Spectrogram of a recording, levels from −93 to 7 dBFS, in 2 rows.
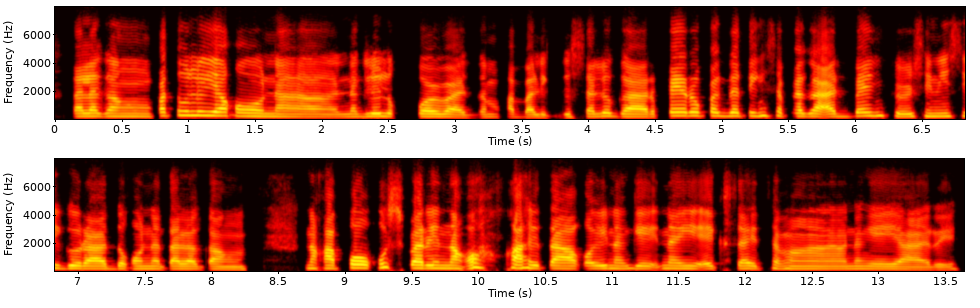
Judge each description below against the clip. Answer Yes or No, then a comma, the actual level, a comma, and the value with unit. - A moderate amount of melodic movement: Yes, average, 3.1 semitones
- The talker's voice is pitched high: Yes, high, 205 Hz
